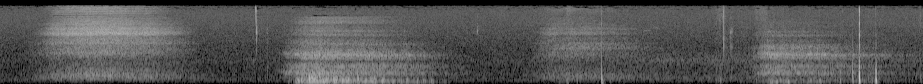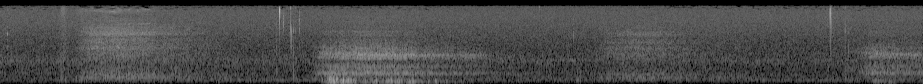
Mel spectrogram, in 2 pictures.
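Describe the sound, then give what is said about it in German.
Slow breathing during a shared guided meditation: many soft, spaced in-and-out breaths with occasional sniffs, otherwise quiet. “uns eine Minute lang so gemeinsam atmen. Und damit in einen näheren Kontakt mit der Gegenwart zu kommen, denn der Atem ist immer nur im Jetzt”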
